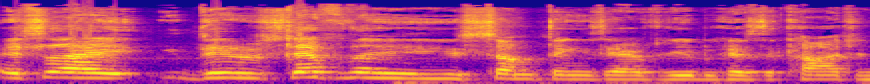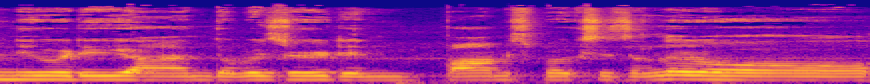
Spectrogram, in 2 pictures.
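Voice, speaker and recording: A man with a fairly high pitch talks in a normal speaking voice with ordinary pitch variation. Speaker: podcast host. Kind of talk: casual interview. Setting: live stream online.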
